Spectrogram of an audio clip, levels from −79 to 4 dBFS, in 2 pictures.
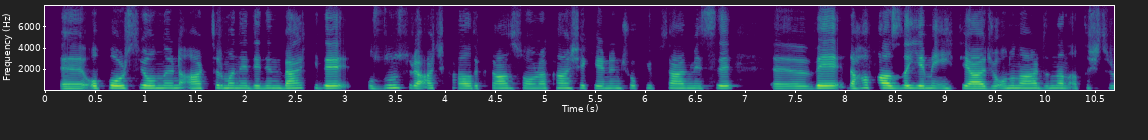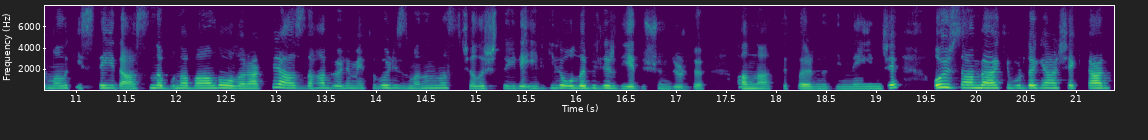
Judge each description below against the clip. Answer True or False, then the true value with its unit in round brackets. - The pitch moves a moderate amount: False (1.7 semitones)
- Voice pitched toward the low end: False (220 Hz)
